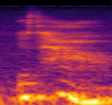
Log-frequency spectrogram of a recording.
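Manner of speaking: soft, hushed whisper. Acted. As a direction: breathe it like a secret to children. Mother reveals the secret softly.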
